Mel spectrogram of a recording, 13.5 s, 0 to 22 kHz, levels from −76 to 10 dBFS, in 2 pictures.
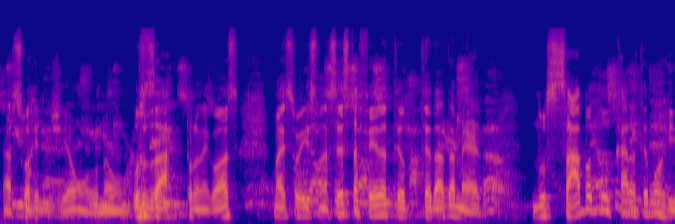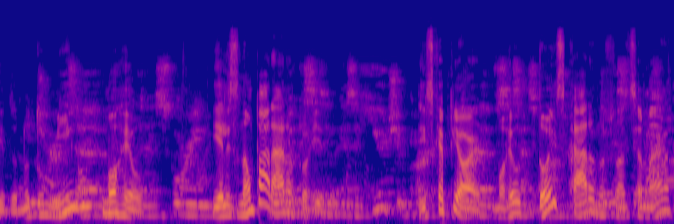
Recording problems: background chatter; loud; throughout; 3 voices, 9 dB below the speech

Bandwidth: 13.5 kHz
